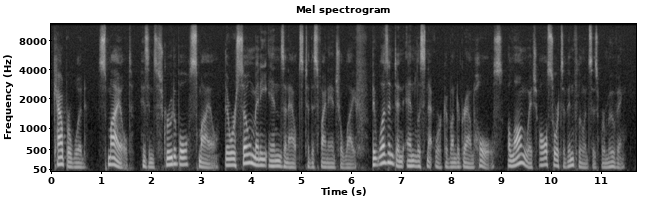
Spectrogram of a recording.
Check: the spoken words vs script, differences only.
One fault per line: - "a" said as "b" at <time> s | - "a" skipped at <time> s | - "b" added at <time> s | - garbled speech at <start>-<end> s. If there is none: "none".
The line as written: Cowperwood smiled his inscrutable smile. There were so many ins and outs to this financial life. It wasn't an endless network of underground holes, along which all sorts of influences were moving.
none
